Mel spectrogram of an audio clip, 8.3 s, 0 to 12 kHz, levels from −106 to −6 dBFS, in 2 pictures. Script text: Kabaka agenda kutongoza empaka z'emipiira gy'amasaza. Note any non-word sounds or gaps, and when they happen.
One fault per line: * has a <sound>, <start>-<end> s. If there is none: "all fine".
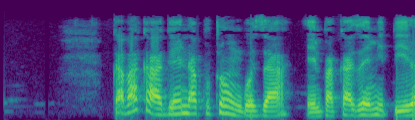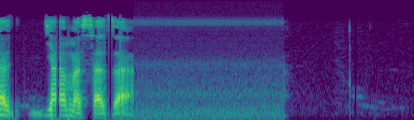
all fine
